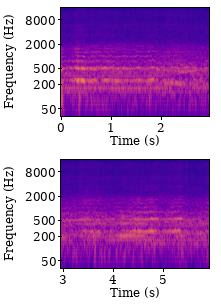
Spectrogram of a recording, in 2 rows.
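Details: European dark bees in a Voirnot hive from abandoned forest hives, being readied for winter on 30 October 2021; a steady, low, droning hum with layered tones, swelling slightly at the start and again near the end.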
